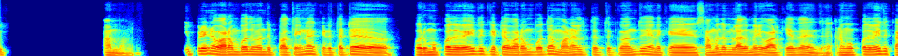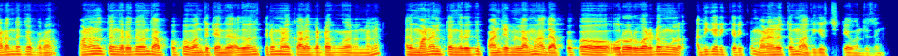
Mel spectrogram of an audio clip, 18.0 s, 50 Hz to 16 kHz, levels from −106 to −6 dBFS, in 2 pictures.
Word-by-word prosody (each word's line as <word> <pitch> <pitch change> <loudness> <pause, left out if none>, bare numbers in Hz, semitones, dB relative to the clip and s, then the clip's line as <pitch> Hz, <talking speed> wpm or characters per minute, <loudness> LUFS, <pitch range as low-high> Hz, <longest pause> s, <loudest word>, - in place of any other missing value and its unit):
இப் - - -10 1.0
ஆமாங்க. 90 - -5 0.5
இப்படீன்னு 150 +2 +2
வரும்போது 130 +2 +3
வந்து 125 -1 -2
பார்த்தீங்கன்னா, 120 +5 0
கிட்டத்தட்ட 115 +3 -2 0.6
ஒரு 120 - +4
30 125 +2 +2
வயது 145 +3 +3
கிட்ட 130 0 0
வரும்போது 120 +2 0
தான் 145 -5 0
மன 110 +3 +1
அழுத்தத்துக்கு 120 -2 -6
வந்து, 130 +5 -2
எனக்கு 110 -2 -2 0.3
சம்மந்தம் 120 +4 -1
இல்லாத 120 -2 +2
மாதிரி 120 -2 +1
வாழ்க்கையா 105 +2 0
தான் 115 -3 +1
இருந்தது. 95 -1 -5
ஆனா 115 0 -1
30 125 +3 0
வயது 145 0 +1
கடந்ததுக்கு 130 +3 0
அப்பறம், 105 -1 -5 0.3
மன 140 +4 +1
அழுத்தம்ங்கிறது 135 -3 +1
வந்து 140 -3 +2
அப்பப்போ 125 +3 -3
வந்துட்டே 115 +1 0
இருந்தது. 100 -1 +1
அது 120 +1 +2
வந்து 135 -1 -4
திருமண 135 +1 +1
காலகட்டங்கிறதுனால, 110 - -1 0.3
அது 120 - +2
மன 135 +5 +3
அழுத்தம்ங்கிறதுக்கு 120 -2 0
பஞ்சம் 115 +2 +1
இல்லாம, 120 +6 +1
அது 105 -2 +3
அப்பப்ப 115 +8 -5 0.4
1- 130 - +3
1 115 - +3
வருடங்களும் 125 -1 0
அதிகரிக்கதிகரிக்க 125 -4 -3
மன 120 +2 +2
அழுத்தமும் 125 0 0
அதிகரிச்சுட்டே 100 0 -5
வந்ததுங்க. 90 0 -15
120 Hz, 175 wpm, -23 LUFS, 110-130 Hz, 1.0 s, ஒரு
